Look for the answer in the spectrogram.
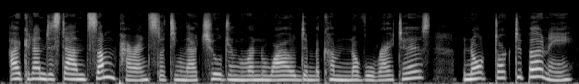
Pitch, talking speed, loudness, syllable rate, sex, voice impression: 230 Hz, 185 wpm, -17 LUFS, 5.3 syllables/s, female, feminine, adult-like, slightly thin, tensed, slightly weak, soft, intellectual, calm, friendly, reassuring, elegant, kind, modest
